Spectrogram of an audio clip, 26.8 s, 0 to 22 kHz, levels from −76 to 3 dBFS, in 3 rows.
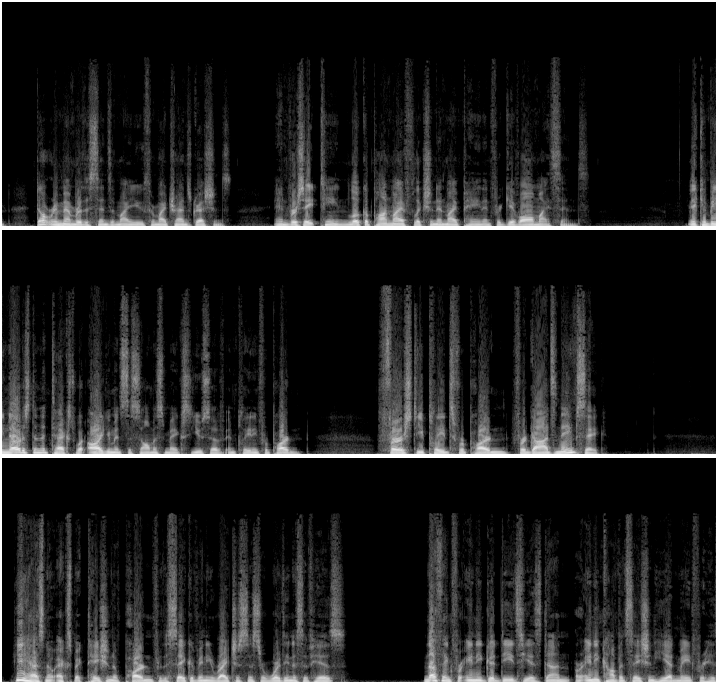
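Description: Hard clipping runs right through this speech clip. The signal was driven roughly 10 dB past what a stage could pass, so the loudest peaks, a couple of percent of samples, get sliced flat, spraying high harmonics that come across as harsh crackly fuzz on louder moments.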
